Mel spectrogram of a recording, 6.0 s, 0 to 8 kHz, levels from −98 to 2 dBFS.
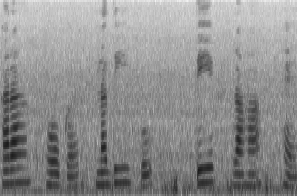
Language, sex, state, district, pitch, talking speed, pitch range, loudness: Hindi, female, Bihar, Katihar, 185 Hz, 70 wpm, 165-210 Hz, -19 LUFS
